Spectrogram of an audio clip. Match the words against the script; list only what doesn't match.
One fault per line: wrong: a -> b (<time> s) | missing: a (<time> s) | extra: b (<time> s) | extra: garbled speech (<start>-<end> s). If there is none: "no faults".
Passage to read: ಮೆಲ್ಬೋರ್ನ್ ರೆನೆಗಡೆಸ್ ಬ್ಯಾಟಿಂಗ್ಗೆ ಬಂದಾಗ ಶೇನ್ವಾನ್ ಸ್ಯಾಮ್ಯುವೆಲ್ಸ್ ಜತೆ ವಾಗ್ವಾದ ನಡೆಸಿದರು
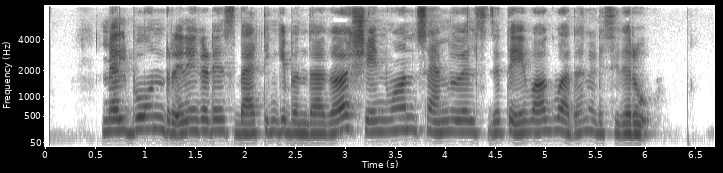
no faults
